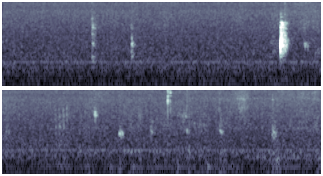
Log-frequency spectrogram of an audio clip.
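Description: Near silence with a few faint ticks of a printed paper sheet being creased and pressed flat by hand, the clearest about three seconds in.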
